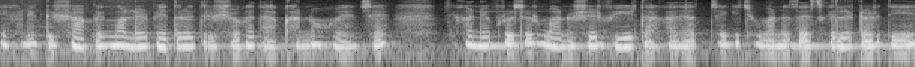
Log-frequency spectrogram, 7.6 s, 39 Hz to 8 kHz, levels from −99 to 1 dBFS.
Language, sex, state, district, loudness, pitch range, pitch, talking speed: Bengali, female, West Bengal, Paschim Medinipur, -18 LUFS, 195-225 Hz, 205 Hz, 165 wpm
